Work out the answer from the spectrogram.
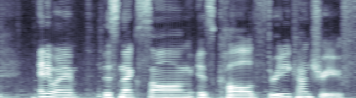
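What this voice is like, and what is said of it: Usual voice. Nothing is said of it.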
